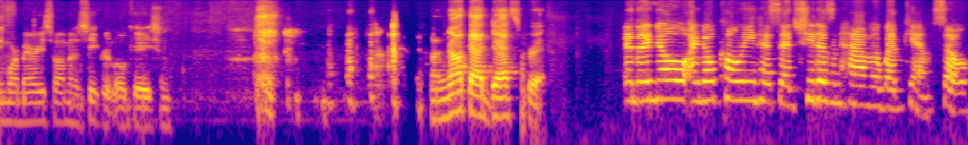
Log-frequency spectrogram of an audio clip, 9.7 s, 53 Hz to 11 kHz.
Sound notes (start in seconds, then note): 3.1 both laugh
